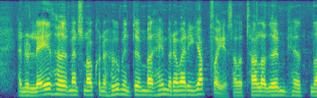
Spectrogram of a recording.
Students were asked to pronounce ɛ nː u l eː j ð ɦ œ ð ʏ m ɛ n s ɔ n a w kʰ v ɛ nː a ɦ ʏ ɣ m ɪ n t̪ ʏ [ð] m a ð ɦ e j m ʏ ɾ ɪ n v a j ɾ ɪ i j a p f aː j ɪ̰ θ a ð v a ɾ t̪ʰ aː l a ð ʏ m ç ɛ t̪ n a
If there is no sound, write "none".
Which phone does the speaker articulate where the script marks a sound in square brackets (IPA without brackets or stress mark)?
none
